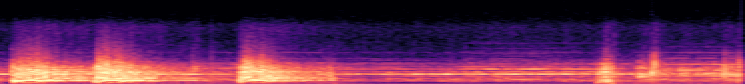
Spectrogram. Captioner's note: Venus barking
